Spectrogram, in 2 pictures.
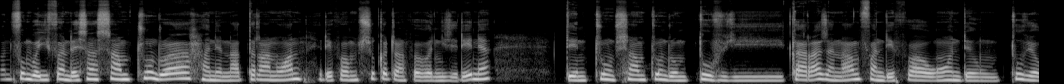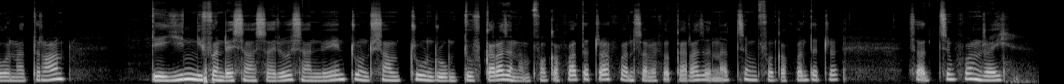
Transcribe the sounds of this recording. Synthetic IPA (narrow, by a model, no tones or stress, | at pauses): anifumbəifaɳɖ͡ʐajsãnsamiʈ͡ʂuɳɖ͡ʐaananat̪iɾanwanii̥refamisukaʈ͡ʂanivavaniziɾena | d̪̥eniʈ͡ʂuɳɖ͡ʐusamiʈ͡ʂuɳɖ͡ʐumit̪uvikaɾazanamifand̪efaond̪ewmit̪uvawanat̪iɾanu̥ | d̪̥eininifaɳɖ͡ʐajsãnsaɾewz̥aniwenʈ͡ʂuɳɖ͡ʐusamiʈ͡ʂuɳɖ͡ʐumit̪uvi̥kaɾazanamfaŋkafant̪aʈ͡ʂəfanisamafaka̰ɾazanət͡simifaŋkafant̪aʈ͡ʂə | sa̰d̪i̥t͡simifaɳɖ͡ʐaj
